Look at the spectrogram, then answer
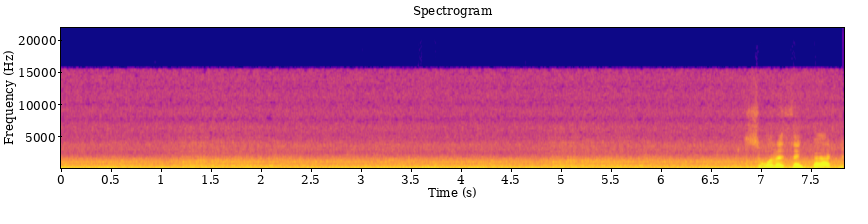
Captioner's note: car tires and engine sounds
